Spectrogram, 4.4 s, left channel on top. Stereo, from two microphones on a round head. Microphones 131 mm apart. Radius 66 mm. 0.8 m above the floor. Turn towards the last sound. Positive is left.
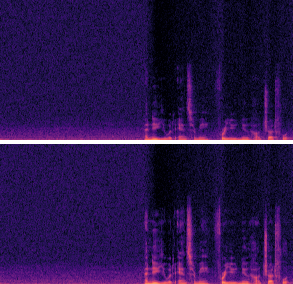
turn(degrees=-40)  # may be behind; listen again after turning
